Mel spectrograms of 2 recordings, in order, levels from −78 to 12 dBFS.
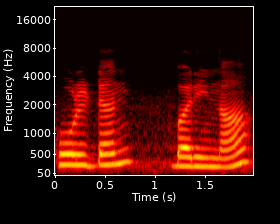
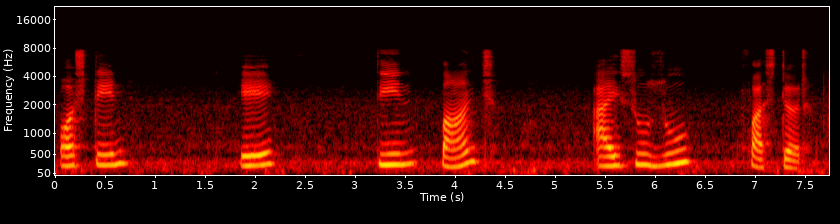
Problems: constant background noise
